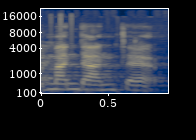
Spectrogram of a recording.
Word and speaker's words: mandante: this is Rondo mandante am I am I saying it correctly yeah mandante it means like instigator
